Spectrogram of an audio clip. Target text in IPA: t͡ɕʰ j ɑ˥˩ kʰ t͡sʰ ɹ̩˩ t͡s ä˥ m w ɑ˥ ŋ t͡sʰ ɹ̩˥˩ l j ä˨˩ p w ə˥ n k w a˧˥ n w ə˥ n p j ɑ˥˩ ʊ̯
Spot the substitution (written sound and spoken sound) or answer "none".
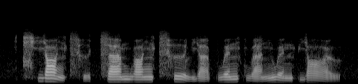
kʰ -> ŋ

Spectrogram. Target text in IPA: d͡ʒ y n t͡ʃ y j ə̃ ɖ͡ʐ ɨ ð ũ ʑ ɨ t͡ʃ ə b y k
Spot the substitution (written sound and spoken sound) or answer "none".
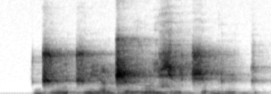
none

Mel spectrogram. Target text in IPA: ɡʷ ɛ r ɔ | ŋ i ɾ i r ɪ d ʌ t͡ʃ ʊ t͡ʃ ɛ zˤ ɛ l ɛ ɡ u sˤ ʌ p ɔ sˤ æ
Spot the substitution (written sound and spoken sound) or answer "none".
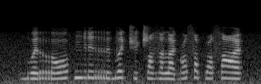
none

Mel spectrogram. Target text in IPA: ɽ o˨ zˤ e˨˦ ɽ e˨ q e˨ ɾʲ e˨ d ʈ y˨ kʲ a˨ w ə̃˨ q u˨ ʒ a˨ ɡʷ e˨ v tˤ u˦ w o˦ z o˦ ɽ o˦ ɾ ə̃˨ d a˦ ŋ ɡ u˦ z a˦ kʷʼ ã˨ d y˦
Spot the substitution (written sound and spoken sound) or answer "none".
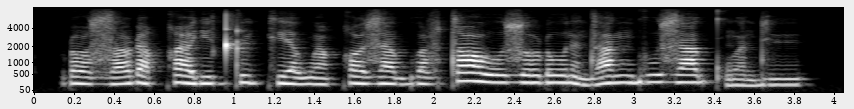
ʒ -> z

